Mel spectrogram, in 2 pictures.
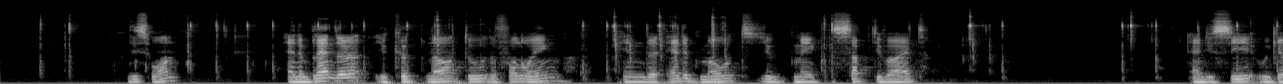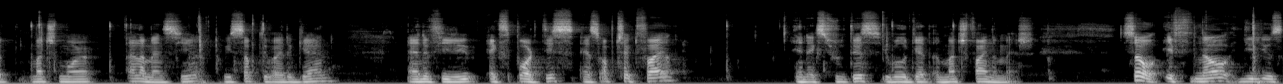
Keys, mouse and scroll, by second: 0.4 click, 1.4 middle click, 1.8-2.3 scroll up 2, 2.3 middle click, 2.8 middle click, 3.7 middle click, 4.4 a, 5.8 middle click, 6.1 Tab, 7.1 w, 8.2 middle click, 9.1-9.5 scroll up 2, 9.7 Tab, 10.0-11.4 middle drag, 11.3 Tab, 11.5 middle click, 12.3 middle click, 12.7 middle click, 13.5 shift+middle click, 14.8 shift+w, 15.3 shift+middle click, 20.1-21.2 middle drag, 21.7 shift+middle click.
